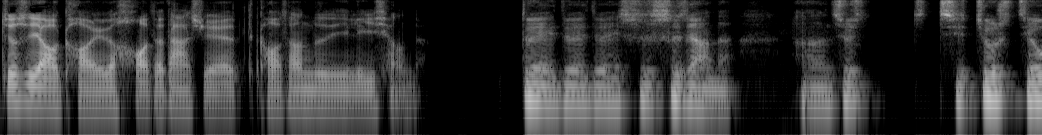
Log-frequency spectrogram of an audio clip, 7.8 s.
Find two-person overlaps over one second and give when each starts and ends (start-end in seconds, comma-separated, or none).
none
